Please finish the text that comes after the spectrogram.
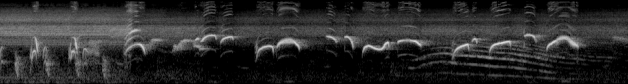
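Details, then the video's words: Wild-type Chinese hwamei, a fighting bird caged near a rival, pecking at its cage; a loud run of rising and falling whistled notes, slurred and repeated about twice a second, following a few sharp clicks at the start. "Họa Mi Mộc Máu Chiến Cứ Gần Là Mổ Lồng"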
